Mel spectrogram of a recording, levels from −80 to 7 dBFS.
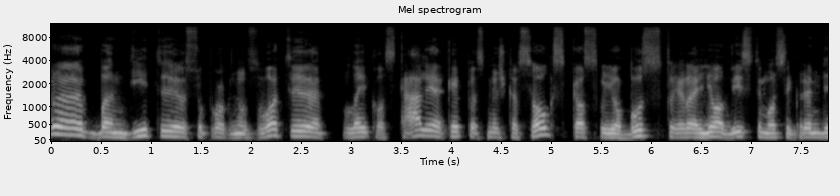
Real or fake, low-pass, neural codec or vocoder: fake; 10.8 kHz; codec, 44.1 kHz, 2.6 kbps, SNAC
